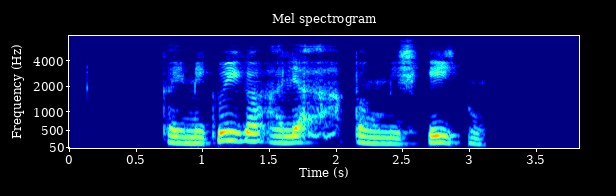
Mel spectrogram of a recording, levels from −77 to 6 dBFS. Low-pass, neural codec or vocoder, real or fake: 7.2 kHz; none; real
